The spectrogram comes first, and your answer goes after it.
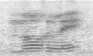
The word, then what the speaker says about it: Morlaix: How did you pronounce it? Morlaix. So Morlaix.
